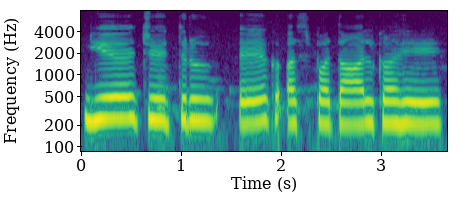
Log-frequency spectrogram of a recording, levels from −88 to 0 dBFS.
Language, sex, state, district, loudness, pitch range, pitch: Hindi, female, Madhya Pradesh, Bhopal, -11 LUFS, 210-235 Hz, 215 Hz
